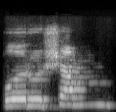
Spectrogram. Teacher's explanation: Purusham, pa is having short U sound, ru short sound. Retroflex sh is followed by anuswar. Anuswar sound is half ma.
